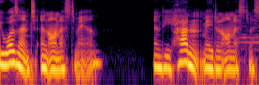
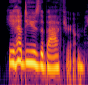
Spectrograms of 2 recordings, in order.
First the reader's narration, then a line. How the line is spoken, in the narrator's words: he said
